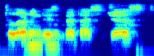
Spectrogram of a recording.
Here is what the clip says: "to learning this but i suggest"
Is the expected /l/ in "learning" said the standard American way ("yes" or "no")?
yes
